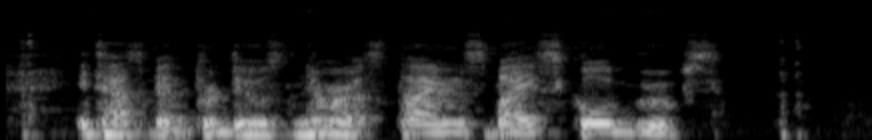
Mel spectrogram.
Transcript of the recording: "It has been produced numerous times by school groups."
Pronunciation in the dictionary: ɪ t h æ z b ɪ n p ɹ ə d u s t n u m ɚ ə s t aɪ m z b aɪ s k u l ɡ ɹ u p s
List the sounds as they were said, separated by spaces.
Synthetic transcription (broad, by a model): ɪ t h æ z b ɪ n p ɹ ə d u s t n u m ɚ ə s t aɪ m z b aɪ s k u l ɡ ɹ u p s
